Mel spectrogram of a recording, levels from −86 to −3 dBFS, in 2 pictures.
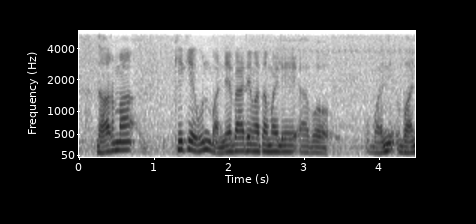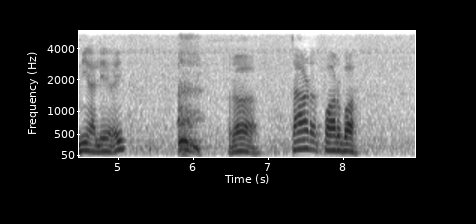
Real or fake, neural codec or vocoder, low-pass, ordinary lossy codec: real; none; 5.4 kHz; none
